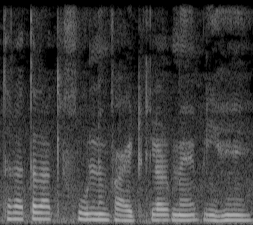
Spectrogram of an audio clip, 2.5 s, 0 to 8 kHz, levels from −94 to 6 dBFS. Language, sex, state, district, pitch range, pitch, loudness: Hindi, female, Bihar, Araria, 185-215 Hz, 190 Hz, -31 LUFS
